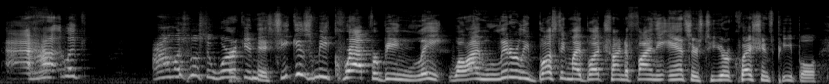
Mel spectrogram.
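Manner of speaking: high, loud exasperated complaining; exasperated rant. Real, not acted. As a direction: rant in mock outrage. Mock quarrel about co-host.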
